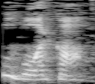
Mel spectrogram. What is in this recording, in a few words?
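"uborka", Hungarian pronunciation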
